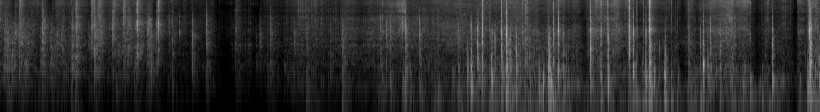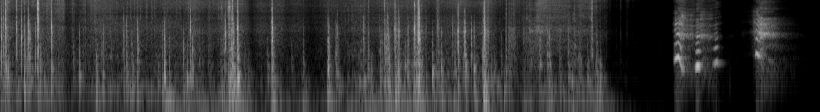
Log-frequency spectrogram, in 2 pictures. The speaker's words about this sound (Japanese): 豚ちゃんに紙袋をかぶせてあげて。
